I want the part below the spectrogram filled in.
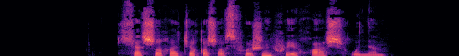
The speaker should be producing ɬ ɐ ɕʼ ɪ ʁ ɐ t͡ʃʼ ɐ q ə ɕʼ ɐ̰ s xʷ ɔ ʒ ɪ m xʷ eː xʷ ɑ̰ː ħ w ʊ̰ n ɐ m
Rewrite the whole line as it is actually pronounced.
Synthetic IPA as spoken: ɬ ɐ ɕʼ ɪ ʁ ɐ t͡ʃʼ ɐ q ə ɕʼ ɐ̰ s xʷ ɔ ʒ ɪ n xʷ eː χʷ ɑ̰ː ɕ w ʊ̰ n ɐ m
